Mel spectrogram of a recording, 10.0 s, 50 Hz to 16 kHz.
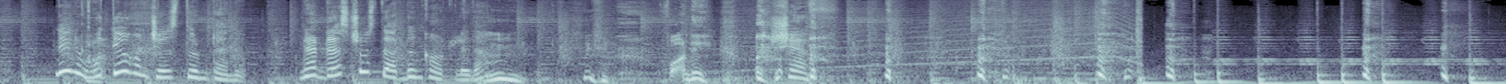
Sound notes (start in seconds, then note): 7.2 coughs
